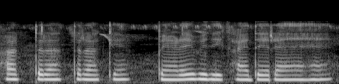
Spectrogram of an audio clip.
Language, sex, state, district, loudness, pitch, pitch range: Hindi, female, Jharkhand, Palamu, -15 LUFS, 230 Hz, 220-235 Hz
